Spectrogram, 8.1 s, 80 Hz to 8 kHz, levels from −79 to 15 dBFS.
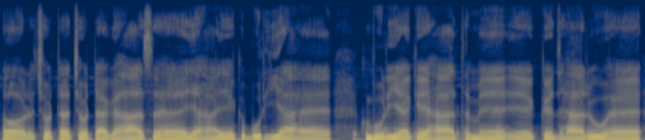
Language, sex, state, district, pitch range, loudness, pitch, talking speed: Hindi, male, Bihar, West Champaran, 120-125 Hz, -13 LUFS, 125 Hz, 110 wpm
